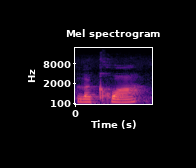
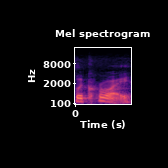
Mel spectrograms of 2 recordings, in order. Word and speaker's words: LaCroix: of me saying is look it was Lacroix Lacroix which would be the correct French pronunciation but the company has actually said that it's pronounced Lacroix so it's still as fancier to say the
